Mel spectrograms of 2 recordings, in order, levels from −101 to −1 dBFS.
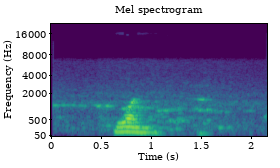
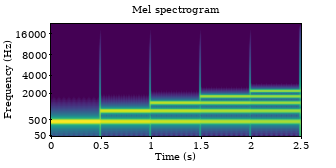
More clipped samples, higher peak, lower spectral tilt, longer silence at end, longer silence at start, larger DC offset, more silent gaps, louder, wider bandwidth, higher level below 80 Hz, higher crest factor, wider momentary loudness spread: neither; second, -6 dBFS vs 0 dBFS; first, -10.5 dB/octave vs 8.5 dB/octave; first, 0.45 s vs 0 s; about the same, 0.05 s vs 0 s; neither; neither; second, -24 LUFS vs -7 LUFS; first, 6.2 kHz vs 2.5 kHz; about the same, -66 dBFS vs -62 dBFS; first, 22 dB vs 6 dB; first, 22 LU vs 5 LU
